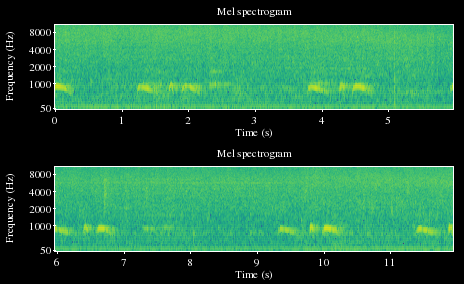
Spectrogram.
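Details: Scaled dove, locally called fogo-apagou, in a natural environment: soft hooting coos in phrases of two or three notes, repeated roughly every two to three seconds, over a constant low background hum.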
